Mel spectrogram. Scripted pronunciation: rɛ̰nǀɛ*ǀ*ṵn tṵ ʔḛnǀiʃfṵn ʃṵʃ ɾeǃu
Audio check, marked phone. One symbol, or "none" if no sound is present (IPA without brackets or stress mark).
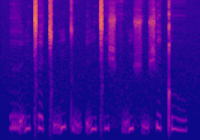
ǀ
